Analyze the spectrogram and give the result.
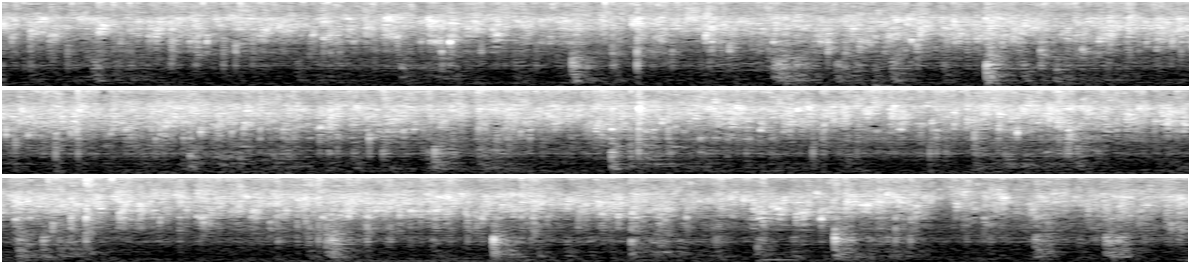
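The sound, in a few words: chopped green chillies frying in oil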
